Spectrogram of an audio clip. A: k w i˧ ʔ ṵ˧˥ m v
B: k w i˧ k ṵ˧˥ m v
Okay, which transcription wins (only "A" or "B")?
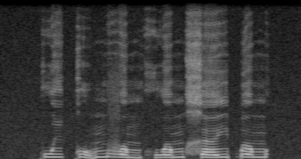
B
